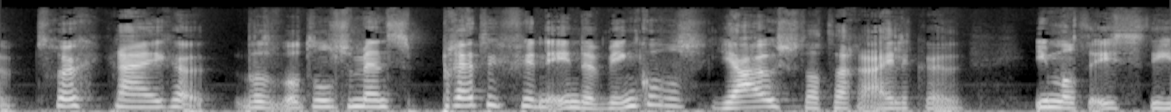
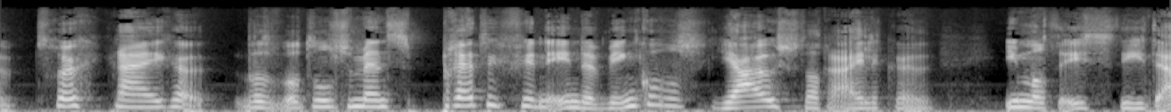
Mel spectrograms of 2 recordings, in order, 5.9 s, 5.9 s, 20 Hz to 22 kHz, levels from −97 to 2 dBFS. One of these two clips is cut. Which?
second; 1 cut; at 4.1 s

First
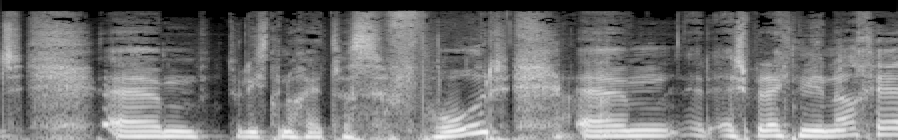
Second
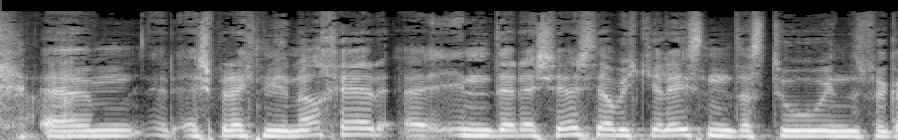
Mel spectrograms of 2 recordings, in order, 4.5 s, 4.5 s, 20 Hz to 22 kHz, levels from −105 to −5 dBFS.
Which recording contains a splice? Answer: first; 1 cut; at 1.4 s

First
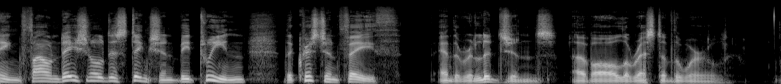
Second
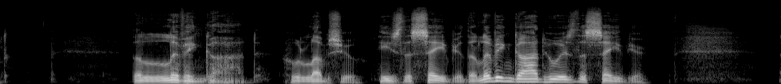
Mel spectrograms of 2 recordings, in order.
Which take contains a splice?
second; 1 cut; at 3.7 s

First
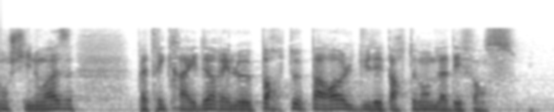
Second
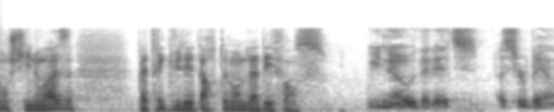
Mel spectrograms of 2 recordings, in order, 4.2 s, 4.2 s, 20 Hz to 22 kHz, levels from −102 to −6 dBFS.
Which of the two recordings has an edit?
second; 1 cut; at 1.3 s

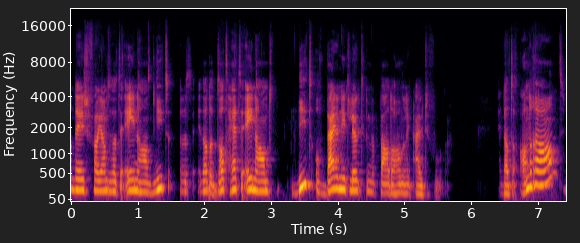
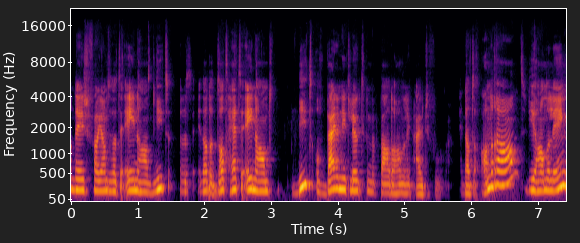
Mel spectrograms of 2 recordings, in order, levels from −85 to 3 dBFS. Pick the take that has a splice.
second; 1 cut; at 5.8 s

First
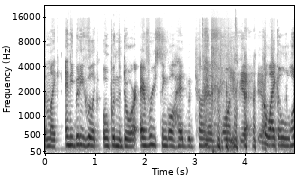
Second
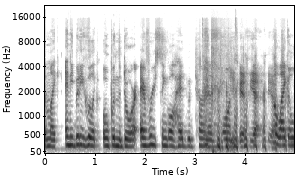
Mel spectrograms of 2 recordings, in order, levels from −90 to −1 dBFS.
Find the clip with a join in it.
first; 1 cut; at 3.9 s

